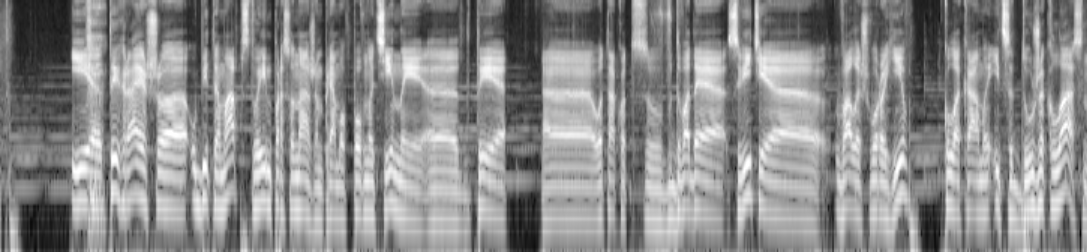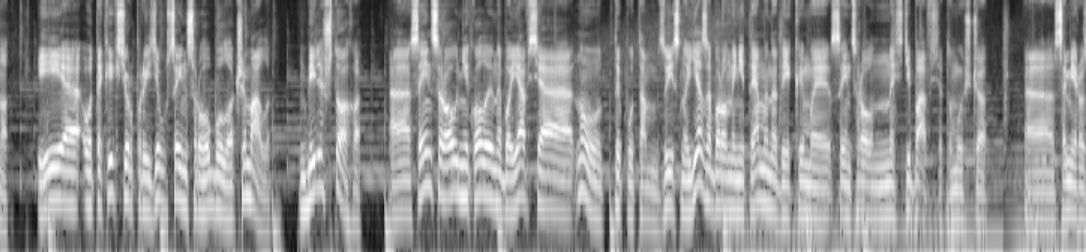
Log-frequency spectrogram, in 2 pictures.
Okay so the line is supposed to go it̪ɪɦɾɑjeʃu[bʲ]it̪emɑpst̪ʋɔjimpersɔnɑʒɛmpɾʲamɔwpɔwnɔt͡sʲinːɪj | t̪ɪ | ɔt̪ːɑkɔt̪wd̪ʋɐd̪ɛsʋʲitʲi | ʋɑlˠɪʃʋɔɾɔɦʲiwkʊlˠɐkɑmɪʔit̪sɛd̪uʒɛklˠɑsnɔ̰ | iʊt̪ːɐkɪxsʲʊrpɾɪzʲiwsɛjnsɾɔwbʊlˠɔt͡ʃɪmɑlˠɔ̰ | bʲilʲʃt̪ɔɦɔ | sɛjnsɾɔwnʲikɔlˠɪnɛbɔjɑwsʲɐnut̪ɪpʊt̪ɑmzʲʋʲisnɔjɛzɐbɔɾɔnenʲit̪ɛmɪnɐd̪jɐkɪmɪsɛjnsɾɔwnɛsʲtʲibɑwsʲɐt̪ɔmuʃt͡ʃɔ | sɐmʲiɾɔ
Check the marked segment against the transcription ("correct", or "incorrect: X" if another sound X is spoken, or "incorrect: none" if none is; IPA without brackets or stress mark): correct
